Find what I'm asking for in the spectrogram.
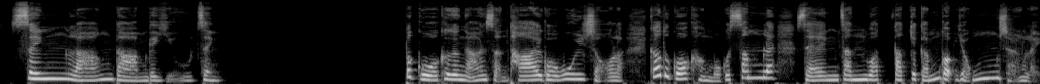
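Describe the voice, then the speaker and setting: A woman with a Cantonese accent tells a story in a highish, very animated voice. The delivery is wry and dramatic, with soft music running underneath. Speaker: audiobook narrator. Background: soft background music.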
